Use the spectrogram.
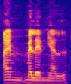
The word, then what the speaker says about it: I'm Millennial: Or if you put it together, it's pronounced I'm Millennial.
